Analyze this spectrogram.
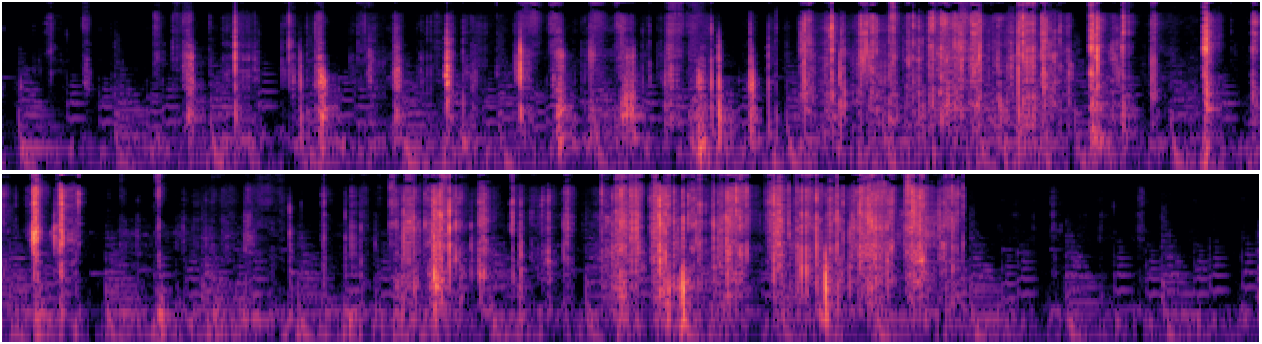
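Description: Clear plastic wrap and a cellophane bag crinkling and crackling as they are handled, snipped with scissors and sealed, loudest in two stretches in the middle and dying down near the end; background music plays under it.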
